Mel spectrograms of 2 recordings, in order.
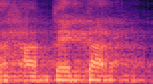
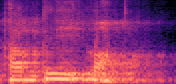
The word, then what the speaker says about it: hakikat: Bahasa orang kita hakikat sebenarnya bacanya hakikah.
